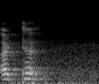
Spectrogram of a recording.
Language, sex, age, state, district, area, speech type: Sindhi, female, 45-60, Gujarat, Surat, urban, read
